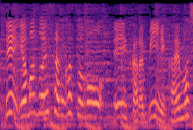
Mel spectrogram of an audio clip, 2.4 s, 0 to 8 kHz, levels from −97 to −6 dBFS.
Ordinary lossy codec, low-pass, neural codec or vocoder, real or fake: none; 7.2 kHz; none; real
